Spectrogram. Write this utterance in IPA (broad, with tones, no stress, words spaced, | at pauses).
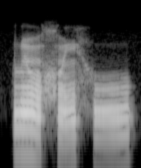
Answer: lʲõ˥˨ χʷẽ˩˧hu˩˧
